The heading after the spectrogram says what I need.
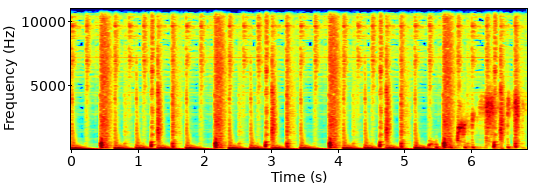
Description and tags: Hard aggressive drum-n-bass style beat. Has a fill in the fourth bar.
140bpm, beat, break, breakbeat, distorted, drum, hard, loop, synth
